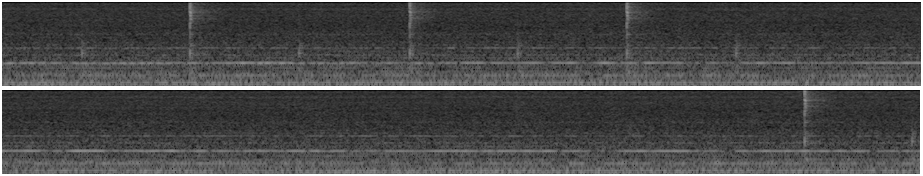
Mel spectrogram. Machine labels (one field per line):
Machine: valve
